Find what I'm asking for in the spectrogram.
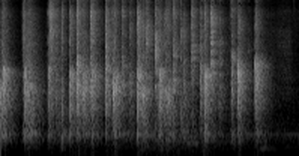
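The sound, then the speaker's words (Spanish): A small group applauds with brisk, overlapping hand claps for about three and a half seconds, then the clapping fades out quickly. “Bien, aplauso, por favor.”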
